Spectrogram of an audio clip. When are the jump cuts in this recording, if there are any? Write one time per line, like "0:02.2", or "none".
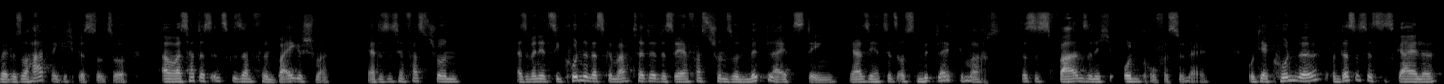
0:10.2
